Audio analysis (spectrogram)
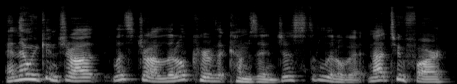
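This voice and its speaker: Man, animated intonation, casual, encouraging, children's art teacher, step-by-step instruction. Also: on the high side, normal speed, breathy edge. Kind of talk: step-by-step drawing lesson for children.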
